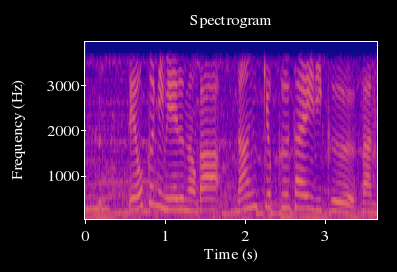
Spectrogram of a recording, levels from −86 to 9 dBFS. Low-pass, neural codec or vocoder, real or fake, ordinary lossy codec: 3.6 kHz; codec, 16 kHz, 8 kbps, FunCodec, trained on Chinese and English, 25 frames a second; fake; none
